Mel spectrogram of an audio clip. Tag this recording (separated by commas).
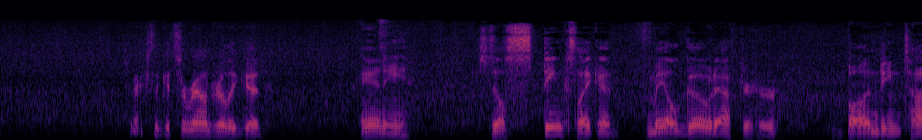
Speech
